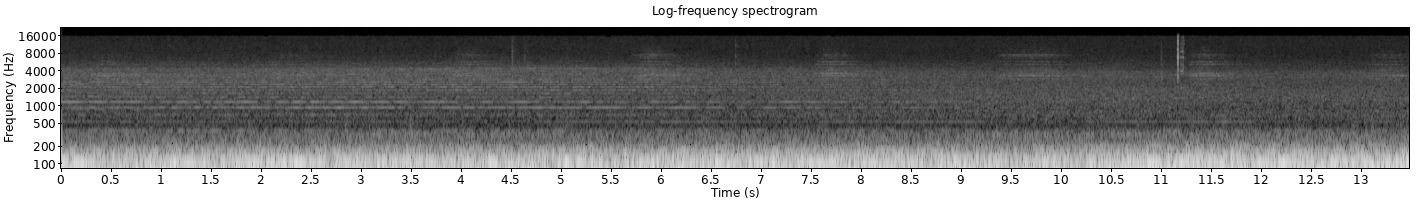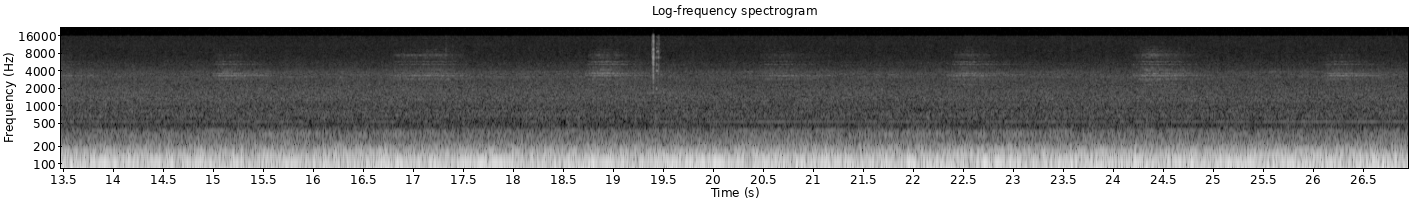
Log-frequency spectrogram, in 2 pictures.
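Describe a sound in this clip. A spacecraft engine rumbles deeply and steadily.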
